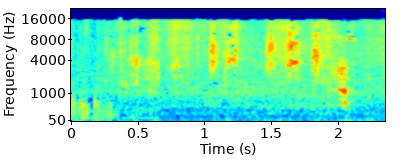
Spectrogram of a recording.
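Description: A goat's fur and muzzle rubbing against the camera, fading within about half a second, then a few short clicks and rustles, three of them close together near the end.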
